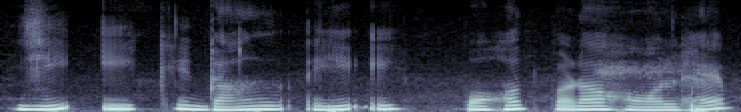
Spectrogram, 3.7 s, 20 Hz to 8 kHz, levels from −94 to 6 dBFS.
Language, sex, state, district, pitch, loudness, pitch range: Hindi, female, Delhi, New Delhi, 250 Hz, -12 LUFS, 235-265 Hz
